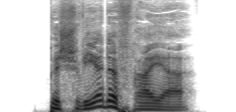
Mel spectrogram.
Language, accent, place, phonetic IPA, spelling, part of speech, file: German, Germany, Berlin, [bəˈʃveːɐ̯dəˌfʁaɪ̯ɐ], beschwerdefreier, adjective, De-beschwerdefreier.ogg
- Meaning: inflection of beschwerdefrei: 1. strong/mixed nominative masculine singular 2. strong genitive/dative feminine singular 3. strong genitive plural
